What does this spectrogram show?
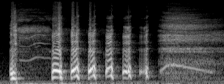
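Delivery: loud, high real laugh; high burst of laughter. Real, not acted. Reader laughing at her own swearing, real high laugh.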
